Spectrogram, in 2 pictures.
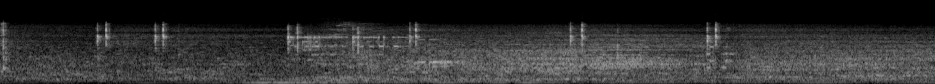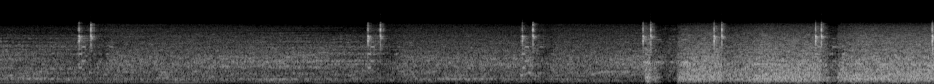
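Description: Short electronic clicks sound as menu buttons are pressed.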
